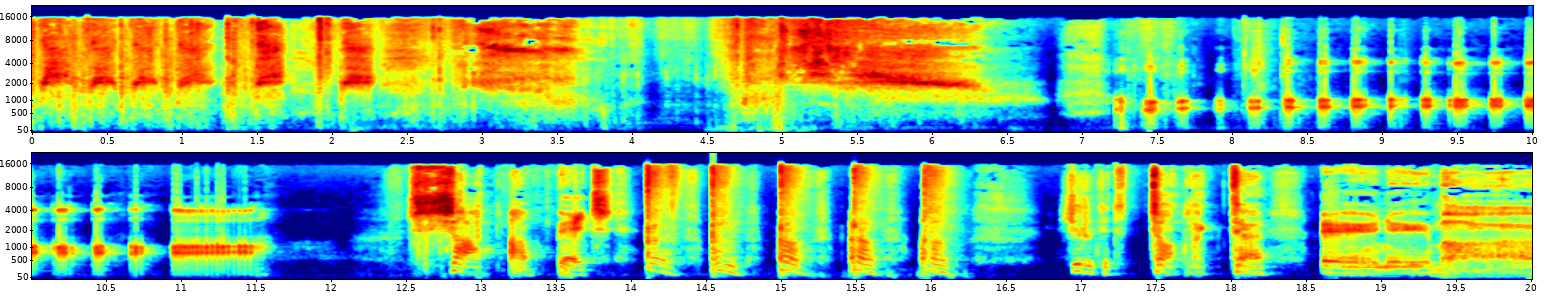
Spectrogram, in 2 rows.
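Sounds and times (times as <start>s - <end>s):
paper flapping and rustling: 0.0s - 5.6s.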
